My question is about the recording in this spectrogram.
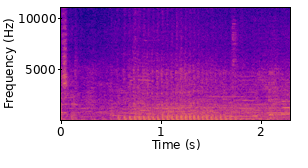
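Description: Small motorbike engine running close by, swelling about half a second in, holding steady, then fading near the end.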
